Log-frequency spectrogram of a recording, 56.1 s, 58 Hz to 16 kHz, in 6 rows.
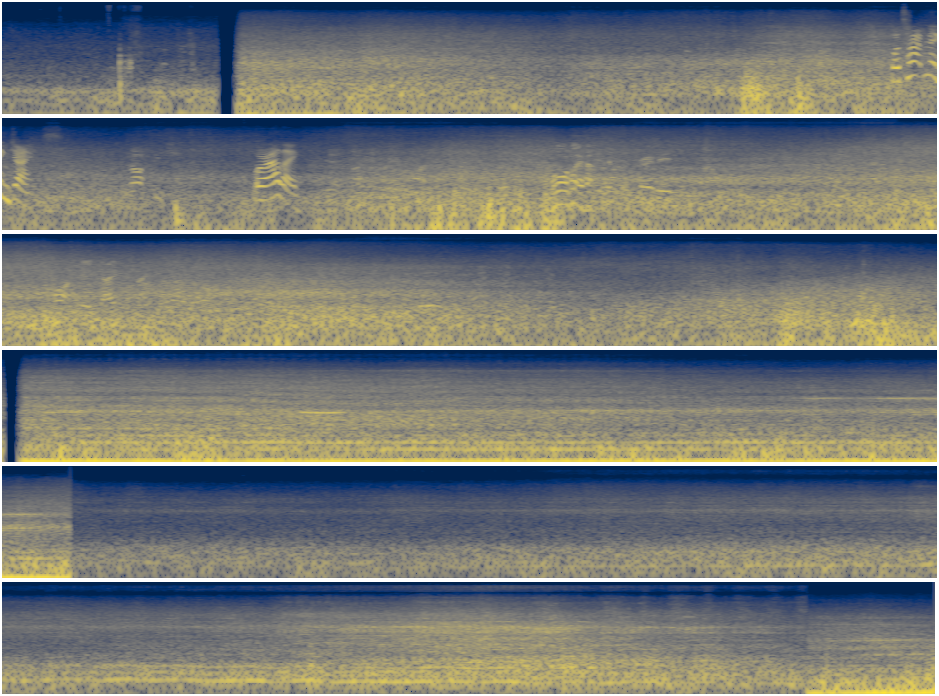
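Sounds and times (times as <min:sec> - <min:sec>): engine rumble: 0:00.0 - 0:38.2, 0:43.5 - 0:56.0
cars driving on sand: 0:00.0 - 0:38.4, 0:39.2 - 0:56.0
wind on microphone: 0:01.0 - 0:38.2, 0:42.1 - 0:56.0
loud deep rumble: 0:26.4 - 0:38.1, 0:54.8 - 0:56.0.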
